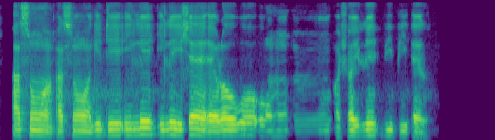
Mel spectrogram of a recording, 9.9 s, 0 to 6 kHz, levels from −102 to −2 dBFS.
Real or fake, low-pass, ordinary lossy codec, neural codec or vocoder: real; 5.4 kHz; none; none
